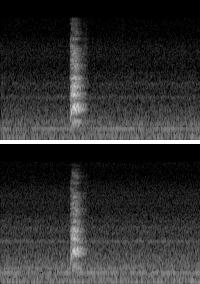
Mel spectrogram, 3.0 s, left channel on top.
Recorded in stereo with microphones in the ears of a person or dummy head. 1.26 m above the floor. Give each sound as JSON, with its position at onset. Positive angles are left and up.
{"t": 1.0, "sound": "a dog barking", "side_deg": 25, "distance_m": 1.0}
